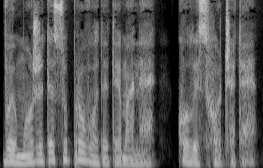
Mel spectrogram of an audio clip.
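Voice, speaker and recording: Calm, humble man pleading in a low, hushed voice, as a male reader puts him on; dry studio read. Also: fast, no echo. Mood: pleading quietly. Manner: low, quiet, earnest. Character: calm, humble middle-aged man under arrest. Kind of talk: audiobook reading.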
